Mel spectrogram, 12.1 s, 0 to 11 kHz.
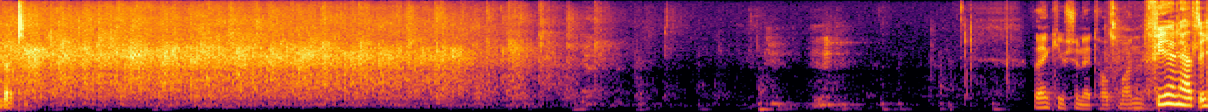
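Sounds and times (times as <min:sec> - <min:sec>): large audience applauding: 0:00.0 - 0:06.4.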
